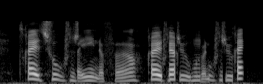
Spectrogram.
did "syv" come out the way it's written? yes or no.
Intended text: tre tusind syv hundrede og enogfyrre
no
